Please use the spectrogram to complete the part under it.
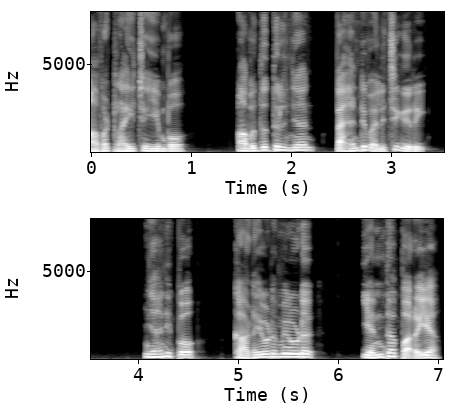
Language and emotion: Malayalam, fearful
